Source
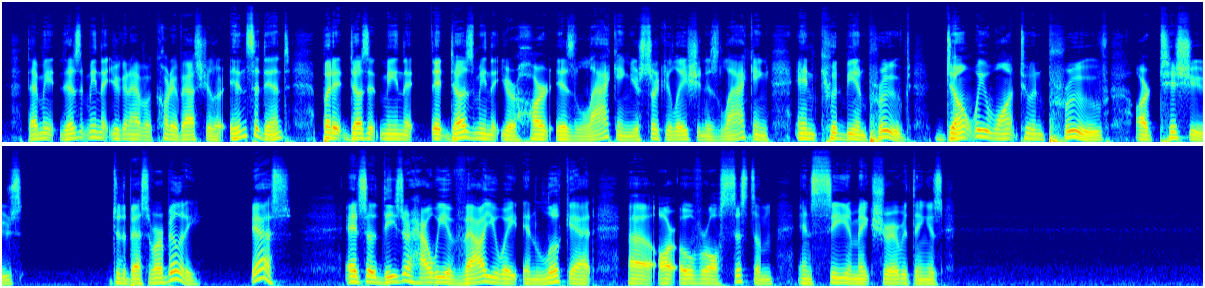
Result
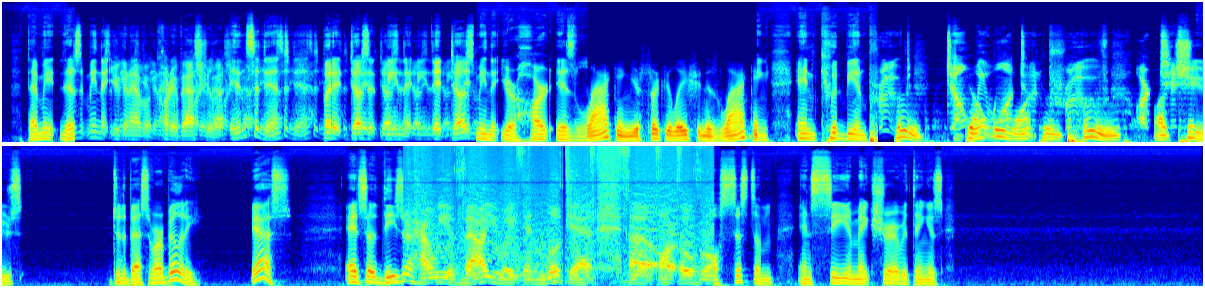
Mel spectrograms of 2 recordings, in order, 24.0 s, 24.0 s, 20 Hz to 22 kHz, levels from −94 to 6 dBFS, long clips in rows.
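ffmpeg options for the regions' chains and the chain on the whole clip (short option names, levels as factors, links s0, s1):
-filter_complex "[0:a]asettb=1/sr,asplit=3[s0][s1][s2];[s0]atrim=end=0.724[s3];[s1]atrim=start=0.72:end=4.75,asetpts=PTS-STARTPTS,afade=t=in:d=0.004:c=qsin,afade=t=out:st=4.026:d=0.004:c=qsin,highpass=740,lowpass=7800,asplit=2[s4][s5];[s5]adelay=295,lowpass=f=4000:p=1,volume=0.376,asplit=2[s6][s7];[s7]adelay=295,lowpass=f=4000:p=1,volume=0.5,asplit=2[s8][s9];[s9]adelay=295,lowpass=f=4000:p=1,volume=0.5,asplit=2[s10][s11];[s11]adelay=295,lowpass=f=4000:p=1,volume=0.5,asplit=2[s12][s13];[s13]adelay=295,lowpass=f=4000:p=1,volume=0.5,asplit=2[s14][s15];[s15]adelay=295,lowpass=f=4000:p=1,volume=0.5[s16];[s4][s6][s8][s10][s12][s14][s16]amix=inputs=7:normalize=0,atrim=end_sample=177723[s17];[s2]atrim=start=4.746[s18];[s3][s17]acrossfade=d=0.004:c1=hsin:c2=qsin[s19];[s19][s18]acrossfade=d=0.004:c1=qsin:c2=hsin,asettb=1/sr,asplit=3[s20][s21][s22];[s20]atrim=end=5.854[s23];[s21]atrim=start=5.85:end=7.55,asetpts=PTS-STARTPTS,afade=t=in:d=0.004:c=qsin,afade=t=out:st=1.696:d=0.004:c=qsin,lowpass=f=1700:w=0.5412,lowpass=f=1700:w=1.3066,equalizer=f=330:t=o:w=2.9:g=14[s24];[s22]atrim=start=7.546[s25];[s23][s24]acrossfade=d=0.004:c1=hsin:c2=qsin[s26];[s26][s25]acrossfade=d=0.004:c1=qsin:c2=hsin,asettb=1/sr,asplit=3[s27][s28][s29];[s27]atrim=end=8.754[s30];[s28]atrim=start=8.75:end=11.94,asetpts=PTS-STARTPTS,afade=t=in:d=0.004:c=qsin,afade=t=out:st=3.186:d=0.004:c=qsin,lowpass=5800,aecho=1:1:4.6:0.6,atrim=end_sample=140679,acrossover=split=870[s31][s32];[s31]adelay=180[s33];[s33][s32]amix=inputs=2:normalize=0,atrim=end_sample=140679[s34];[s29]atrim=start=11.936[s35];[s30][s34]acrossfade=d=0.004:c1=hsin:c2=qsin[s36];[s36][s35]acrossfade=d=0.004:c1=qsin:c2=hsin,asettb=1/sr,asplit=3[s37][s38][s39];[s37]atrim=end=16.024[s40];[s38]atrim=start=16.02:end=19.13,asetpts=PTS-STARTPTS,afade=t=in:d=0.004:c=qsin,afade=t=out:st=3.106:d=0.004:c=qsin,aeval=exprs='val(0)+0.5*0.0299*sgn(val(0))':c=same,highpass=f=560:p=1,flanger=delay=19:depth=7.4:speed=1.4[s41];[s39]atrim=start=19.126[s42];[s40][s41]acrossfade=d=0.004:c1=hsin:c2=qsin[s43];[s43][s42]acrossfade=d=0.004:c1=qsin:c2=hsin,dynaudnorm=f=120:g=3:m=3.55,highshelf=f=7100:g=11,bandreject=f=7500:w=14,volume=0.531"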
